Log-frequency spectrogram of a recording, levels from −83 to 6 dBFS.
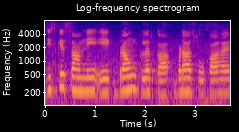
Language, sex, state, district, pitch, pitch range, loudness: Hindi, female, Haryana, Charkhi Dadri, 205 Hz, 195-220 Hz, -18 LUFS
